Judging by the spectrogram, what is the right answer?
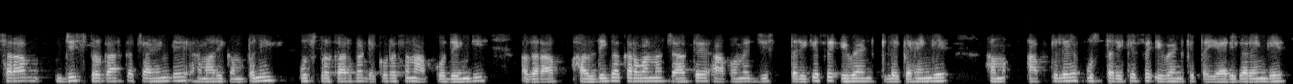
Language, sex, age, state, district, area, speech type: Hindi, male, 45-60, Madhya Pradesh, Balaghat, rural, conversation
